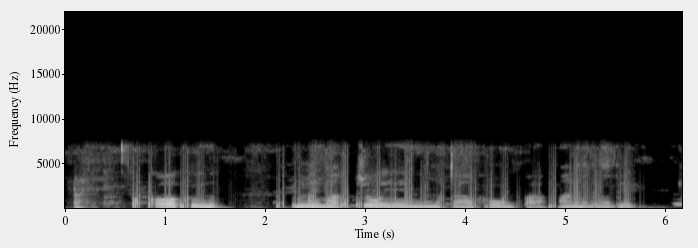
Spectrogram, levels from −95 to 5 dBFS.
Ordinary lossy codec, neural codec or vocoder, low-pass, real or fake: Opus, 24 kbps; none; 7.2 kHz; real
